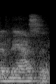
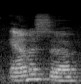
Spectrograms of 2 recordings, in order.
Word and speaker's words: Amasa: I always had pronounced it Amasa, but she said Amasa, and I'm sure she knows.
